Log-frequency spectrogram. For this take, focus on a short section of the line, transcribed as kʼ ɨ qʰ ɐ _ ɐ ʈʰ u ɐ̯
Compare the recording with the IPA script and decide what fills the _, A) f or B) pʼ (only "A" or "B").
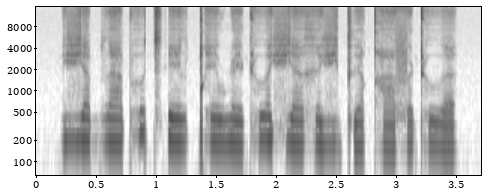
A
